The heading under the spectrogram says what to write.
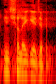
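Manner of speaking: ordinary talk, nothing marked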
